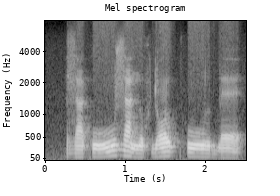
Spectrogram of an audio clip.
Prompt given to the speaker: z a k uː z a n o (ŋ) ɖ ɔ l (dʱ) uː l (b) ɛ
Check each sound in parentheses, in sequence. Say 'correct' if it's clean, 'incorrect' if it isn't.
incorrect: x, incorrect: t̪ʰ, correct

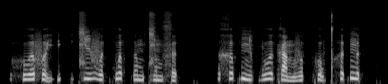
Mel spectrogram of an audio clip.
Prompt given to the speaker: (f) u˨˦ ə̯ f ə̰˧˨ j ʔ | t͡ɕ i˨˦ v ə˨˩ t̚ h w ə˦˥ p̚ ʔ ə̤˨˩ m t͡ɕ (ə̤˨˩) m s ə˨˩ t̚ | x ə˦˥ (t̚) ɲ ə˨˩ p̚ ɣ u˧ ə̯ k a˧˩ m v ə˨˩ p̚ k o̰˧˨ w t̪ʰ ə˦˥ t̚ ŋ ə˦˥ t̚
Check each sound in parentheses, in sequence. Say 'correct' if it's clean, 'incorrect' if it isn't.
incorrect: h, correct, incorrect: p̚

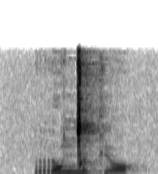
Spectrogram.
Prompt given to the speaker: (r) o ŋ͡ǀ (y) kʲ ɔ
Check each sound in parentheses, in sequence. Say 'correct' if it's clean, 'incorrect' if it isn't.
correct, incorrect: ɨ

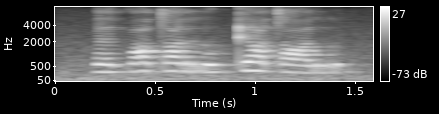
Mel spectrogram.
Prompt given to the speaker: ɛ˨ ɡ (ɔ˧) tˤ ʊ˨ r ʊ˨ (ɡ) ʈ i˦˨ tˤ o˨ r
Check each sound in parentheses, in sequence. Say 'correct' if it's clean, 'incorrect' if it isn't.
correct, correct

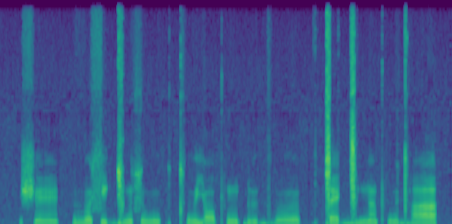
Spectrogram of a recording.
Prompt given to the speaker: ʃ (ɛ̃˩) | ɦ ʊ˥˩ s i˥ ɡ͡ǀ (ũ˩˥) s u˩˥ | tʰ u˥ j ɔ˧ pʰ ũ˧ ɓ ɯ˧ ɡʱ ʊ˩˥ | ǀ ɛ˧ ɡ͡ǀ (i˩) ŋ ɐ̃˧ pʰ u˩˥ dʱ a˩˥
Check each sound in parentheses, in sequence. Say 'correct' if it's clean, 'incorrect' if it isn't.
correct, correct, incorrect: i˥˩

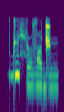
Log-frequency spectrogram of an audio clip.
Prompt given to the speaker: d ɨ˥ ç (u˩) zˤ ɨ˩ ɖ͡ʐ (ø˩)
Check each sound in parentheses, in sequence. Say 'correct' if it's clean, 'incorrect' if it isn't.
correct, incorrect: ʉ˩

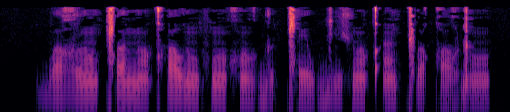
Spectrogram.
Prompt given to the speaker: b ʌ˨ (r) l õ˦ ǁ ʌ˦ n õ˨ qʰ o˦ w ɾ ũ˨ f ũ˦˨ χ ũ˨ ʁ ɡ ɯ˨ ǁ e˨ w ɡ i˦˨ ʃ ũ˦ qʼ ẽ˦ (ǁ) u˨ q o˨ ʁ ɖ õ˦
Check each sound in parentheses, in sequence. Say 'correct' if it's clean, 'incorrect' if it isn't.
incorrect: ʁ, correct

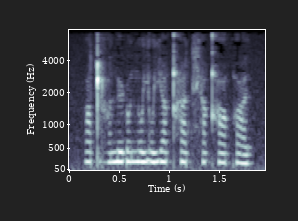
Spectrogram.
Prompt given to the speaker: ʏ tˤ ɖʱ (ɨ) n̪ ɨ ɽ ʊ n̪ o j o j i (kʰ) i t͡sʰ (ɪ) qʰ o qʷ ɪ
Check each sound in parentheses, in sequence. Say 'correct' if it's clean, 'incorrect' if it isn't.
incorrect: ʏ, incorrect: qʰ, correct

